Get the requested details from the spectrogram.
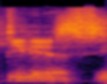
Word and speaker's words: Tidus: I believe the official pronunciation of the main character's name is Tidus, even though I think that sounds silly and I will never say it.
